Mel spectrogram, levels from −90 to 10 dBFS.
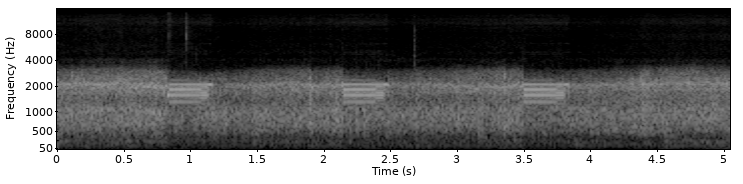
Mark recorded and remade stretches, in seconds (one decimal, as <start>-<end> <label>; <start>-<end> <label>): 0.0-4.1 recorded; 4.1-5.1 remade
